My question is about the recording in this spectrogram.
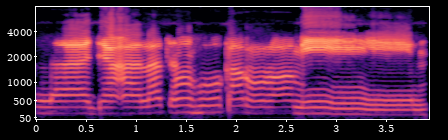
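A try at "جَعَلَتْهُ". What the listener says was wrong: Ya, huruf ta-nya jangan dikol-kola ya, biasa saja ya.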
